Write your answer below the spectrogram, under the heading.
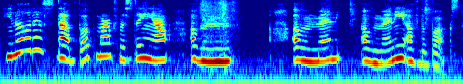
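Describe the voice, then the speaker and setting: Female storybook reader, high pitch, halting delivery, audible background noise. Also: darkish tone, muffled recording. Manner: halting, stumbles over long words. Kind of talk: read-aloud of a children's chapter book.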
